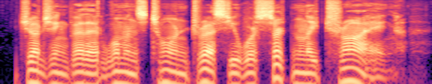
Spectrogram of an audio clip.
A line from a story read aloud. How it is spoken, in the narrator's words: Dalen growled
